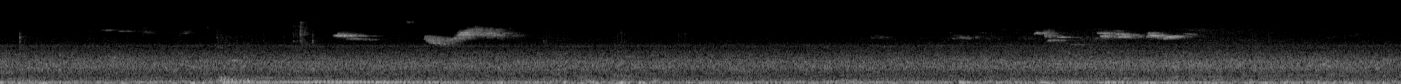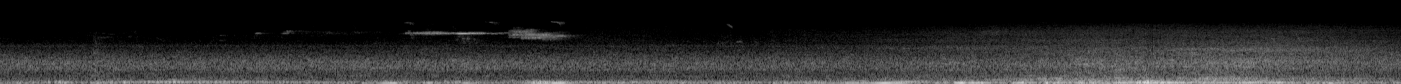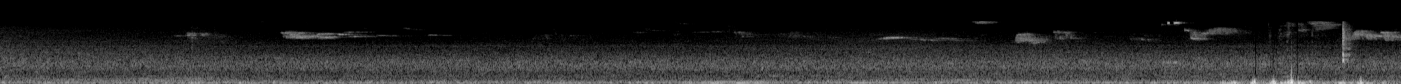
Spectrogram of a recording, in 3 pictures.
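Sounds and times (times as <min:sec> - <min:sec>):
small birds chirping: 0:02.9 - 0:05.4, 0:08.7 - 0:12.1, 0:16.2 - 0:19.8, 0:29.8 - 0:32.6, 0:33.4 - 0:42.0.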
